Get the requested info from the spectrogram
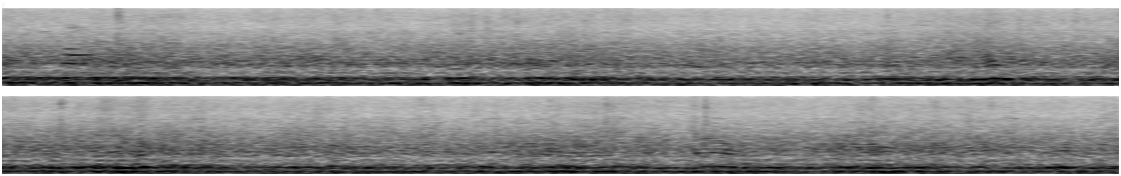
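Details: Continuous buzzing of a bee swarm leaving its hive, a broad, even hum of many insects with a soft hiss above it, constant in loudness from start to finish.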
